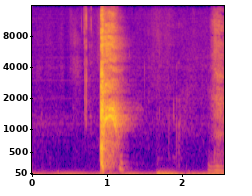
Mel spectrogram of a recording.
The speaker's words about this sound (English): Punctuated by coughs. I apologise.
